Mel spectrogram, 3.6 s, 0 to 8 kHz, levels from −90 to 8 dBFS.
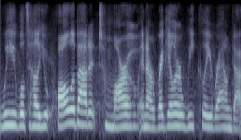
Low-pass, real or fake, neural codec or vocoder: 7.2 kHz; fake; codec, 16 kHz, 0.8 kbps, ZipCodec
